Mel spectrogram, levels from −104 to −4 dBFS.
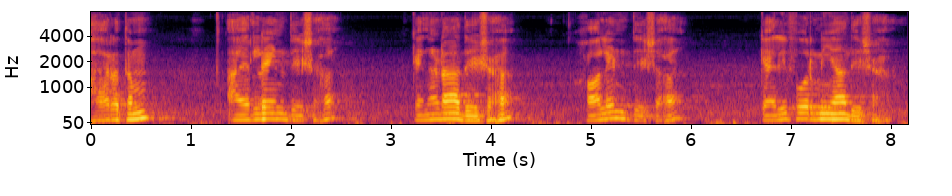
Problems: constant background noise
